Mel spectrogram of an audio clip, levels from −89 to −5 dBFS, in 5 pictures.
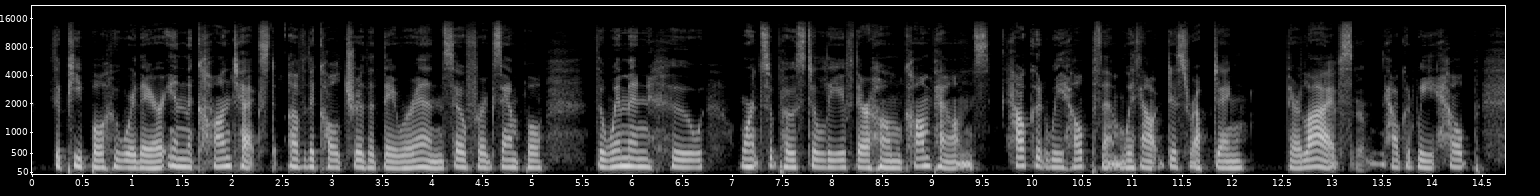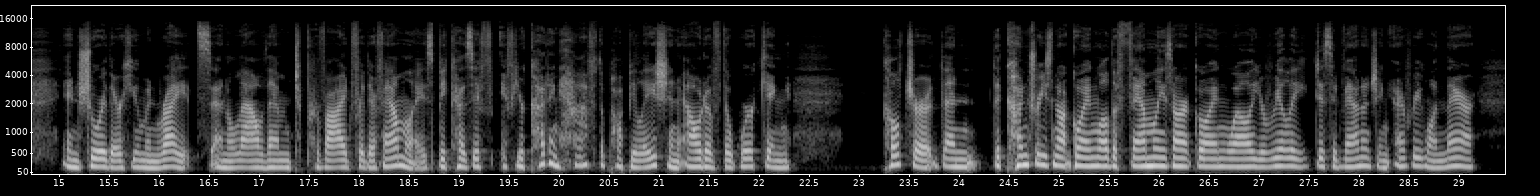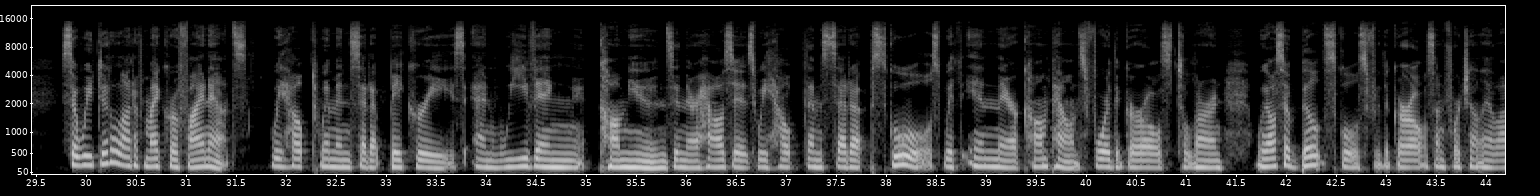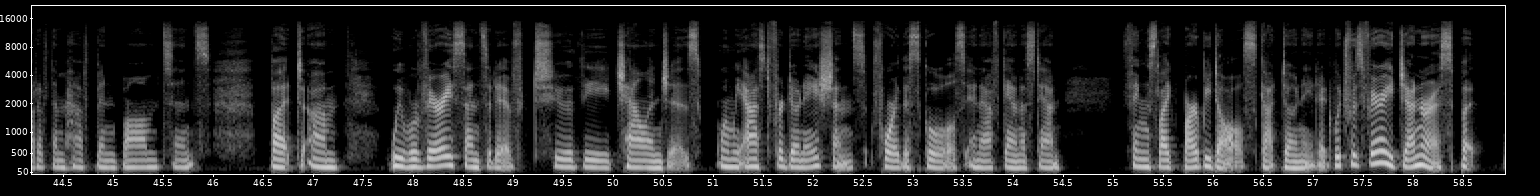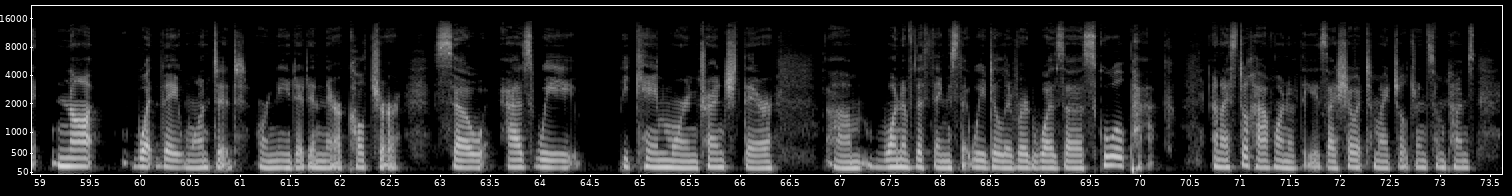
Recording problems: none

